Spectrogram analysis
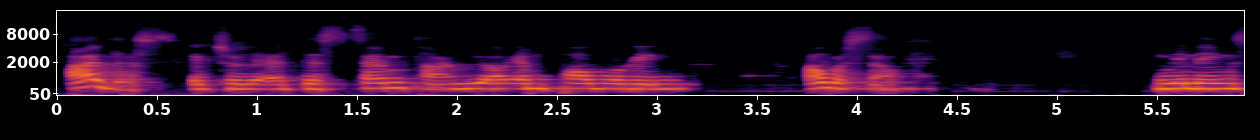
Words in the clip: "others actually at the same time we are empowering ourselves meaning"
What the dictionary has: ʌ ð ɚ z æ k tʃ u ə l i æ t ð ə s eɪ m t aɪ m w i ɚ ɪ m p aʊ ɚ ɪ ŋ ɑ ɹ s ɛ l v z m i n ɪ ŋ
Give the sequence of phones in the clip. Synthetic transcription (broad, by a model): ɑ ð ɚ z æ k tʃ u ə l i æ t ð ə s eɪ m t aɪ m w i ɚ ɪ m p aʊ ɚ ɪ ŋ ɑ w s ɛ l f m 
